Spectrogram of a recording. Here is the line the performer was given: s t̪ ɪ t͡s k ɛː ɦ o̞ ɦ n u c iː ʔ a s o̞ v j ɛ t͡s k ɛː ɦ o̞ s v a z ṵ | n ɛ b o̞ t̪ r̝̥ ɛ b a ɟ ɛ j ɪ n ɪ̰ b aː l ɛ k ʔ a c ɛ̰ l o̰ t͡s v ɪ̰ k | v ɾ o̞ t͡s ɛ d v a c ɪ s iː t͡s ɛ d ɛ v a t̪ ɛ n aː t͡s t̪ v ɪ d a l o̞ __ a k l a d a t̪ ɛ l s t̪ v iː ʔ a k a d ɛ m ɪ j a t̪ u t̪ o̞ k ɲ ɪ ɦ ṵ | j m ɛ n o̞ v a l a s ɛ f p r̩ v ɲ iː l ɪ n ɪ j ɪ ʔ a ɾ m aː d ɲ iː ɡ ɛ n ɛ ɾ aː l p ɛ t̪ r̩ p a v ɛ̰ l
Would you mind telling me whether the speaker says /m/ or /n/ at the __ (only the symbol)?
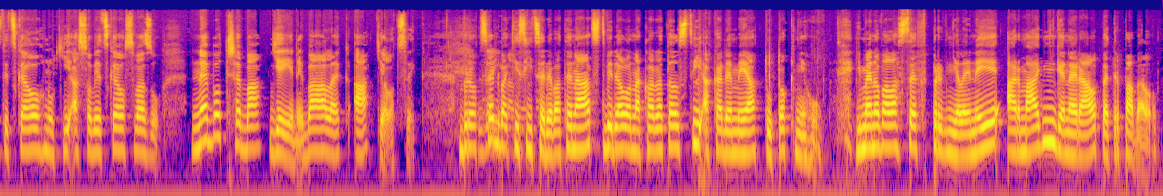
n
